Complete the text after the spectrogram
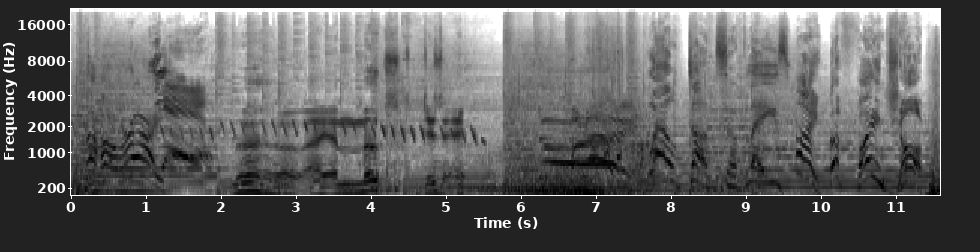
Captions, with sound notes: -All right! -Yeah! Oh, I am most dizzy. [cheering] -Well done Sir Blaze! -Aye, a fine job!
